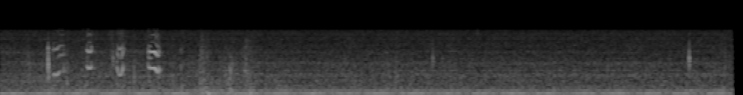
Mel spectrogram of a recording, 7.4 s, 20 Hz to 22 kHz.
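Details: Schipperke puppies born June 2011 in Oklahoma, offspring of Champion Shacre's Rock N Elvis; a quick burst of four or five thin, high squeaky whimpers in the opening seconds, then a steady low electrical hum with occasional faint clicks.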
